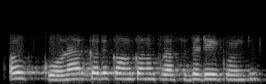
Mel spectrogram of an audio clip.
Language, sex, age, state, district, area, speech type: Odia, female, 18-30, Odisha, Jajpur, rural, conversation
